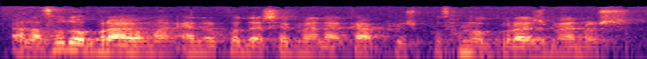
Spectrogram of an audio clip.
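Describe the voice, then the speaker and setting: A man's voice: medium pitch, steady tone, creaky, a little mellow, slight background noise. A man, a priest, earnestly recalling an elder in a documentary interview. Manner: earnest, reflective storytelling. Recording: roomy echo.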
